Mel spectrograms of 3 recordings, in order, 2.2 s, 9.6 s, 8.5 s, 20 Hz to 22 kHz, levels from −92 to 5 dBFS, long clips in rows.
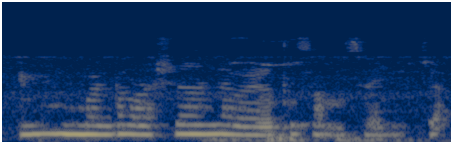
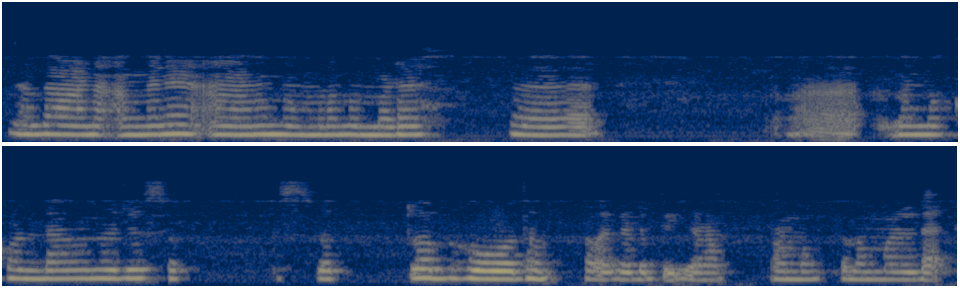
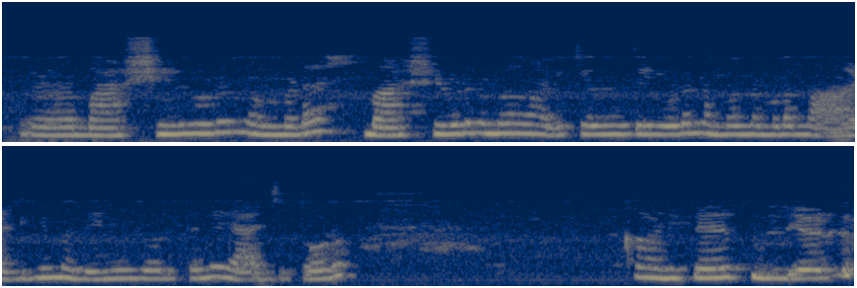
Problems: low volume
